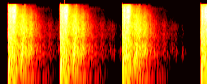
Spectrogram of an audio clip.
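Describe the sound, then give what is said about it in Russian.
Four gunshots ring out as sharp, loud cracks, each with a short fading tail, fired at a steady, evenly spaced pace. “Выстрел. Нападавший дернулся. Еще выстрел.”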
